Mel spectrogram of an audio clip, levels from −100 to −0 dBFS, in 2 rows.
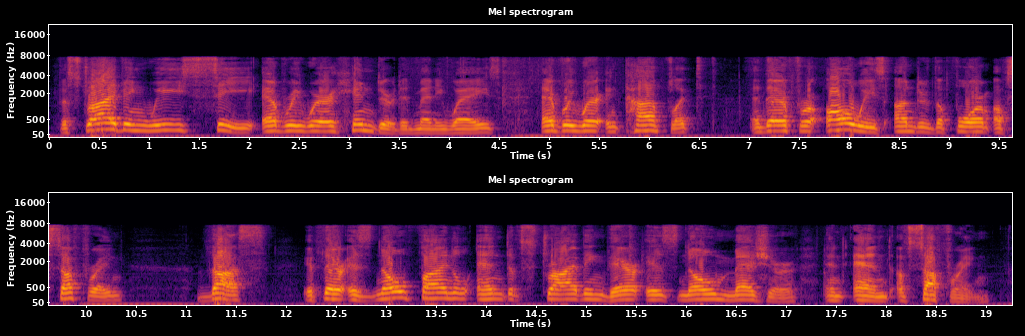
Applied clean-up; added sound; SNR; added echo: none; none; none; none.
